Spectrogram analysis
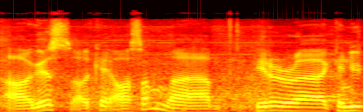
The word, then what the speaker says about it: Augis: Augis. Augis.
